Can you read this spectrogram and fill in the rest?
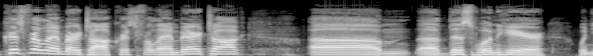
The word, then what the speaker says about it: Lambert: I looked up how do you pronounce Christopher Lambert. I'm pretty sure it's Lambert.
